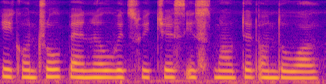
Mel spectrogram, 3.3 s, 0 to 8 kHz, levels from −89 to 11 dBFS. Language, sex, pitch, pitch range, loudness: English, female, 245 Hz, 240-255 Hz, -12 LUFS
